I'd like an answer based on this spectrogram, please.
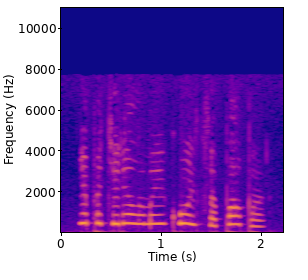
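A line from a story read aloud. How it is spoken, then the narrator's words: Bursting into sobs. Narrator (Russian): она разрыдалась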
